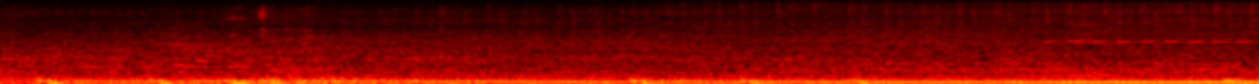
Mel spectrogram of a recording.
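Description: A car engine idling: a steady low rumble that grows stronger about halfway through.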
